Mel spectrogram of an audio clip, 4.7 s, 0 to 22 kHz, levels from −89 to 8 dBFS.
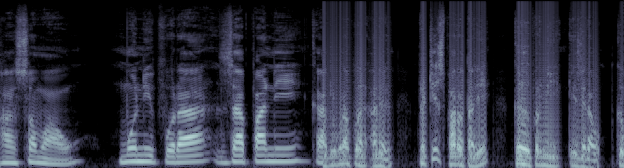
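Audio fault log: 2.42 to 4.68 s, block size mismatch (truncated): from here to the end a buzz at 188 Hz sits on the speech, which runs 1.88 times fast but keeps its timbre. The tail of each longer block gets dropped, which fits a 256-sample read size.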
